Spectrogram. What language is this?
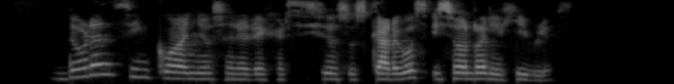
Spanish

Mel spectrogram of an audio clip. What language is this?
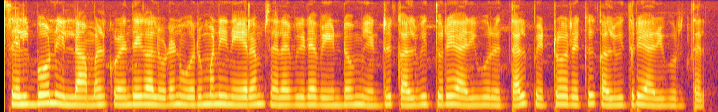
Tamil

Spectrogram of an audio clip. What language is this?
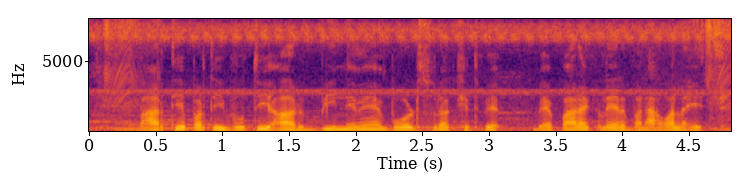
Maithili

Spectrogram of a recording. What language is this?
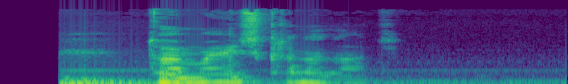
Serbian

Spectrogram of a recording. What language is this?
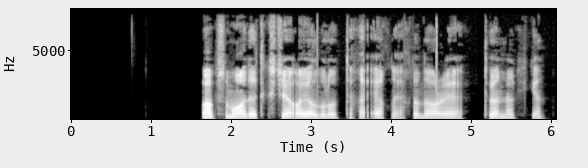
Uyghur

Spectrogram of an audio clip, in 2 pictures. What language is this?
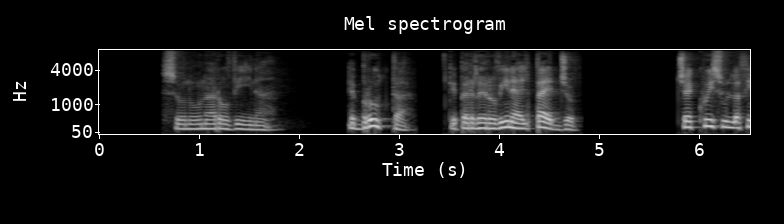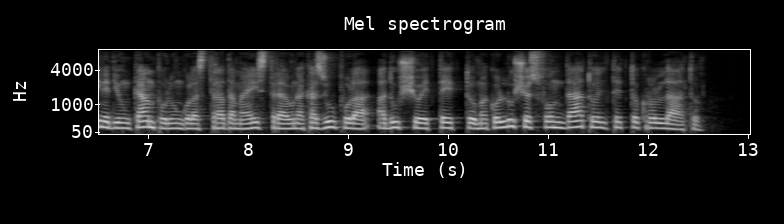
Italian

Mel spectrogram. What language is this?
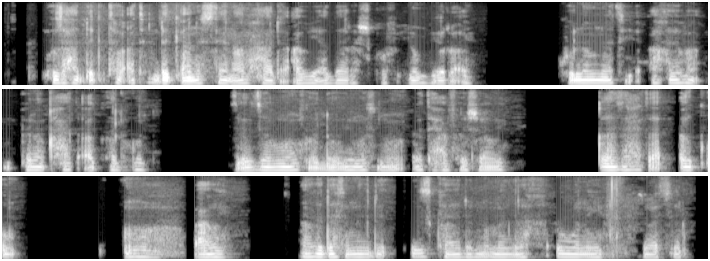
Tigrinya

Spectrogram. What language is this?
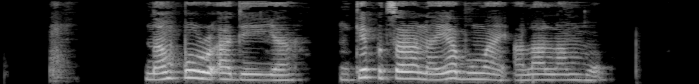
Igbo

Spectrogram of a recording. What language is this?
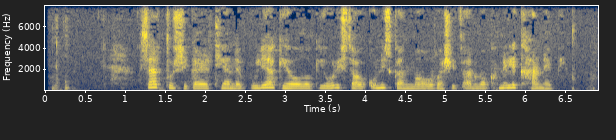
Georgian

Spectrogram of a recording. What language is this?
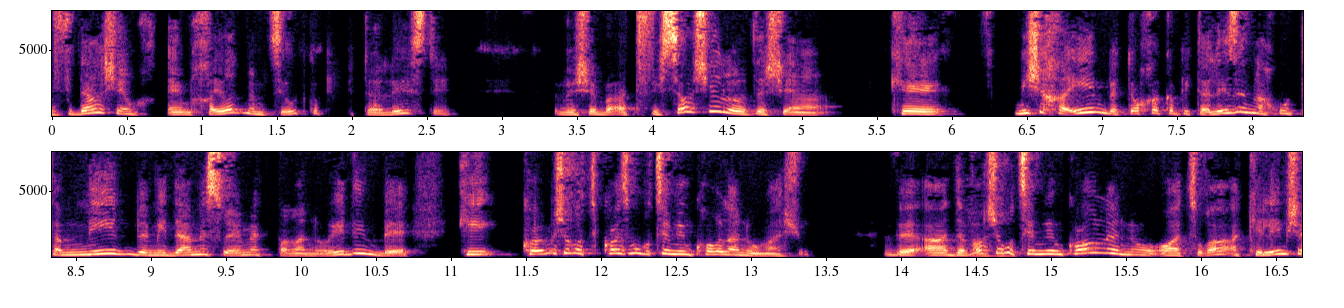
Hebrew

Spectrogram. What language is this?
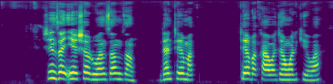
Hausa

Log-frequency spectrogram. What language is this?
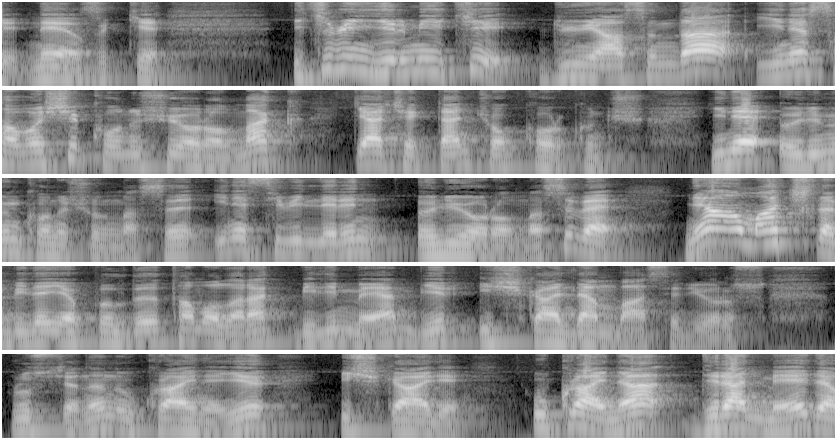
Turkish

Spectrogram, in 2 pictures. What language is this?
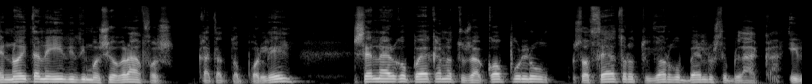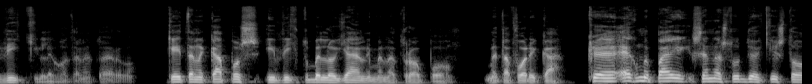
Greek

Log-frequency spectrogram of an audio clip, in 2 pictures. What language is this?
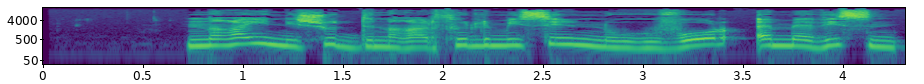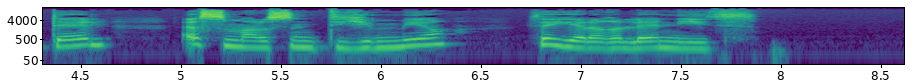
Kabyle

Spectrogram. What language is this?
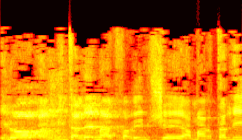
Hebrew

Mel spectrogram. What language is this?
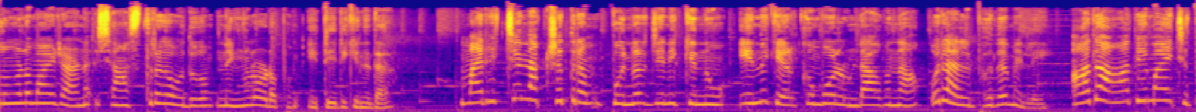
Malayalam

